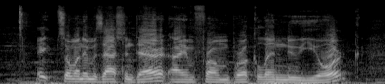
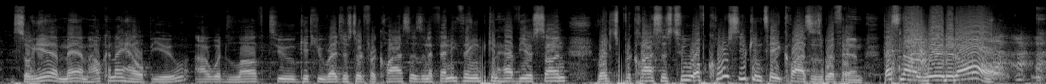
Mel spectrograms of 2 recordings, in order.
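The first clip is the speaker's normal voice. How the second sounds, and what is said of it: Code-switched voice, speaking to white person. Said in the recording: “Give me your code switching voice as if you were speaking to a white person.”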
